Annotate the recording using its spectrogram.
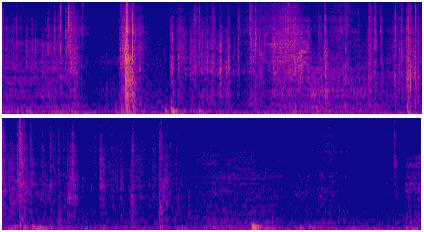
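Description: Clear plastic polybag crinkling and rustling as it is slit open and pulled off a plastic model kit sprue, with a sharp crackle about a second in.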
